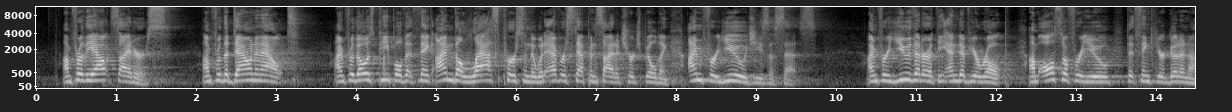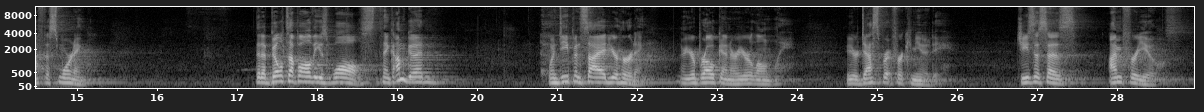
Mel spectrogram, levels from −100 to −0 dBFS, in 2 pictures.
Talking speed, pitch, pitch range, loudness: 180 wpm, 165 Hz, 140-195 Hz, -25 LUFS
